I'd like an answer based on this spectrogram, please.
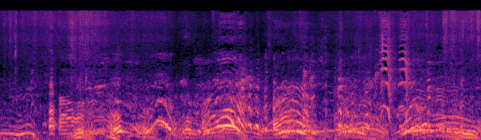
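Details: Attacking hyenas set upon another hyena, producing loud overlapping arched whoops, yelps and giggling cries in quick succession, with harsh noisy bursts mixed in.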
